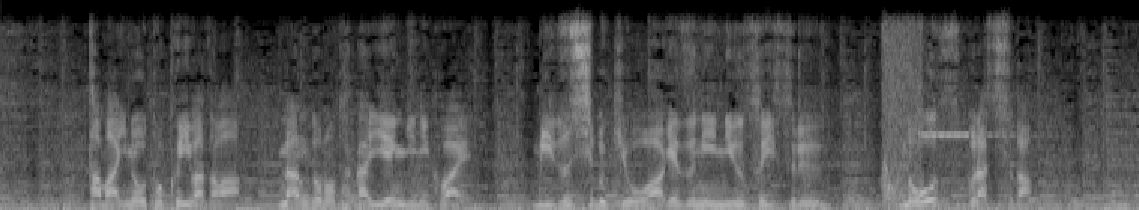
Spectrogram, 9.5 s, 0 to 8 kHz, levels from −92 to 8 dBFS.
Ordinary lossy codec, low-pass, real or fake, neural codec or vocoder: Opus, 64 kbps; 7.2 kHz; real; none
